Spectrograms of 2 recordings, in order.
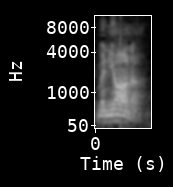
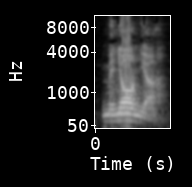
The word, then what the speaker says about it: Mignogna: it with you is vic Mignogna or manyanya how it how he would ask you to pronounce it but you can say to either way when I met him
